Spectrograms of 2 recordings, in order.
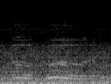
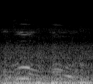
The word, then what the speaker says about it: Goore: я линзу не снял ребята больно А почему произносится Сан Сайлент во гор ГУР ГУР это правильно Да А я раньше сказала во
